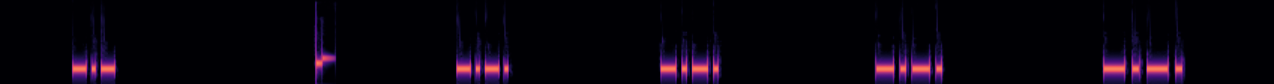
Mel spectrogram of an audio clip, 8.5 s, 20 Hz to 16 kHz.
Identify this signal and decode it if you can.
Morse code, heard as a keyed tone, about 34 wpm, spaced as for 8 wpm, 700 Hz. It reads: K CCCC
